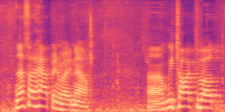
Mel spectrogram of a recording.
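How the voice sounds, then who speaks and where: A man with an American accent talks in a high pitch. Noticeable background noise and audible room echo fill the recording. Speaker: political candidate. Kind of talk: campaign speech. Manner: animated.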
